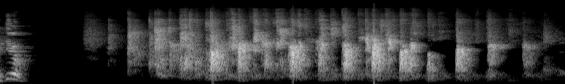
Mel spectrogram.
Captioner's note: applause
